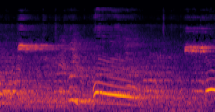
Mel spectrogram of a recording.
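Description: Wrestling shoes squeaking on the vinyl mat as the wrestlers scramble. There is a high squeak near the start, a longer squeak that falls in pitch about two seconds in, and another high squeak near the end.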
